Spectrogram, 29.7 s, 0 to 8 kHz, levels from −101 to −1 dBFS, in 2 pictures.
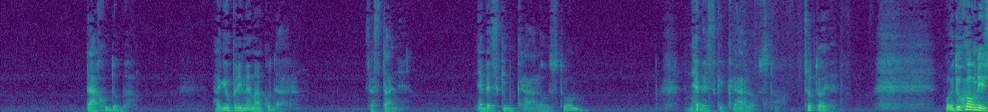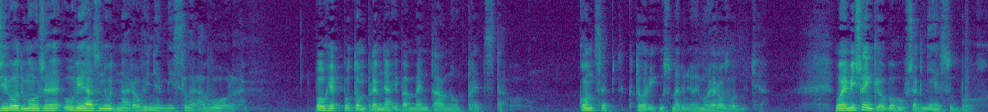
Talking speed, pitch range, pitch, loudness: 95 wpm, 95-130 Hz, 110 Hz, -27 LUFS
